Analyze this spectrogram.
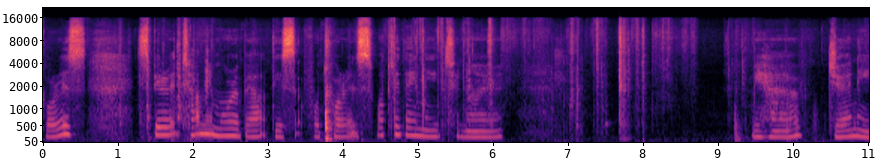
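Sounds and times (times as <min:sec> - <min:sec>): cards being shuffled: 0:04.5 - 0:09.5.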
